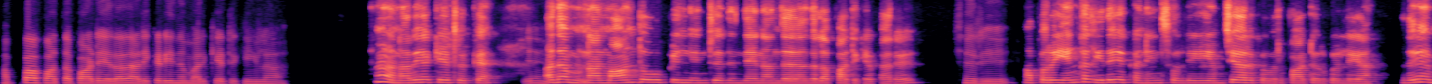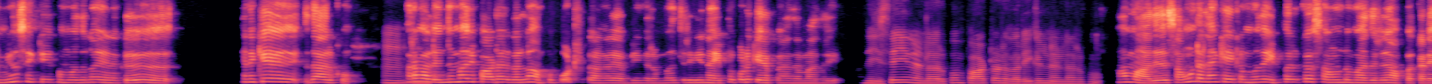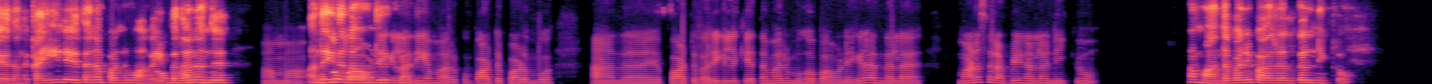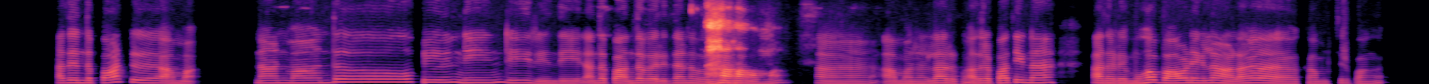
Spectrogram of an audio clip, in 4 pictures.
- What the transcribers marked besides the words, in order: mechanical hum; in English: "மியூசிக்"; other background noise; distorted speech; tapping; in English: "சவுண்டெல்லாம்"; in English: "சவுண்டு"; "பாடல்கள்" said as "பாதல்கள்"; static; singing: "நான் மாந்தோபில் நின்றிருந்தேன்"; laughing while speaking: "ஆமா"
- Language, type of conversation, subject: Tamil, podcast, பெற்றோர் கேட்க வைத்த இசை உங்கள் இசை ரசனையை எப்படிப் பாதித்தது?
